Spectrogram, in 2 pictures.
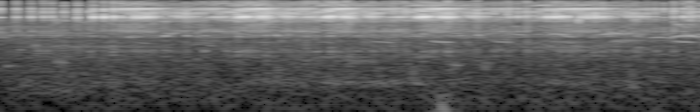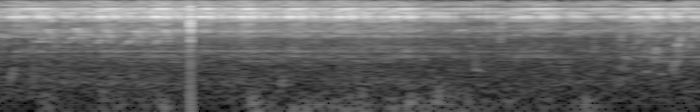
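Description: Fishing reel ticking fast and steadily while a carp is played on a hard-bent rod, the line under load. There are low rumbles in places and a single sharp click about halfway through.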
